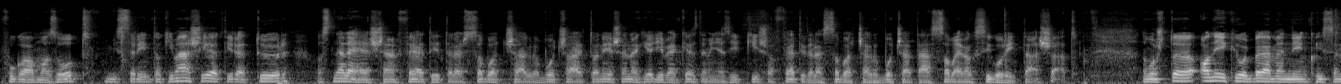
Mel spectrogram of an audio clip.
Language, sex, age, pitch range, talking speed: Hungarian, male, 30-49, 105-125 Hz, 135 wpm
